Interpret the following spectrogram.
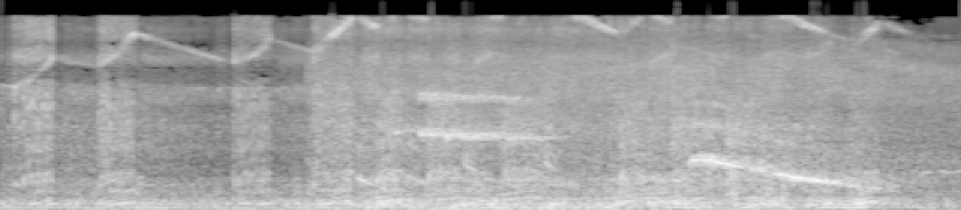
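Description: Car sound effect: engine rumble with tyre screeching, and a screech that falls in pitch near the end.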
